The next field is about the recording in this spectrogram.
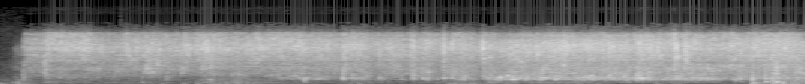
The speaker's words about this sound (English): Rinse the bowl out real quick, get that rinsing.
